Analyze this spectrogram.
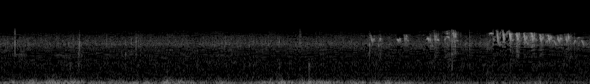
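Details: American bald eagle at the nest, picked up by a live cam on a March 2024 morning. After a quiet stretch of low rumble, high chirps start and build into a fast, evenly repeated piping series at the close.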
